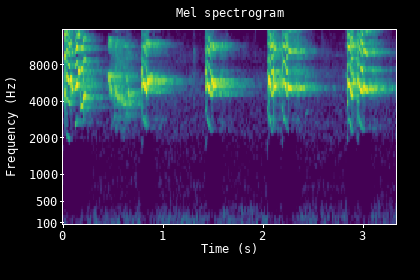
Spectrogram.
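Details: Lovebird, 9 December 2021: quick run of shrill, piercing high chirps, often in close pairs, repeated about every half second.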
